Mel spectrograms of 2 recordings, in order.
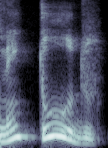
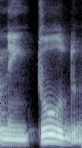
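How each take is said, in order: First: "nem tudo" com "tudo" mais alto e forte; ênfase firme em "tudo" em "nem tudo". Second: Said in the usual way. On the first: Shown as a demonstration. (destaque em "tudo" em "nem tudo") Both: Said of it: "Quando eu falo nem tudo".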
